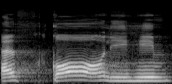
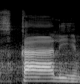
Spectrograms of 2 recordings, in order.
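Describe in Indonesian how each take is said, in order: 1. Bunyi qaf itu berat dan penuh. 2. Bunyi qaf itu ringan dan tipis.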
